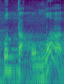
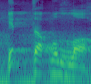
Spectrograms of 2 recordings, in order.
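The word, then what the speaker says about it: اتقوا الله: Uttaqulah atau atqulah atau eh ittaqulah. Nah, yang benar sesuai dengan rumus tadi untuk ee fi'il. dengan ee rumusan ee ia ya kan jadi iman. Jadi dibacanya harus ya ayyuhalladzina amanutqulah ittaqulah haqq tuqati ittaqulah.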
